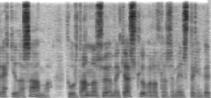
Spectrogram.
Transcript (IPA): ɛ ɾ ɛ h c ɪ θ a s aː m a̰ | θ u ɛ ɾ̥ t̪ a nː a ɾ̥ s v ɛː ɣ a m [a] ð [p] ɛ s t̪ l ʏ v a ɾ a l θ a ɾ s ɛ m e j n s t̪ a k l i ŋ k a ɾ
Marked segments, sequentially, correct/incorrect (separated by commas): incorrect, incorrect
